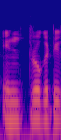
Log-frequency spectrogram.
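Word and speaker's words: interrogative: समझ लो वो sentence इंट्रोगेटिव होगा, किहड़ा होगा इंट्रोगेटिव, इसनों इंटैरोगेटिव भी बोल देंगे आप, जो कि सही नहीं होंदा, सही प्रोनाउंसिएशन होंदा बेटा इसका इंट्रोगेटिव।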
